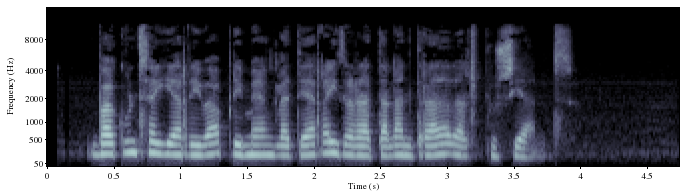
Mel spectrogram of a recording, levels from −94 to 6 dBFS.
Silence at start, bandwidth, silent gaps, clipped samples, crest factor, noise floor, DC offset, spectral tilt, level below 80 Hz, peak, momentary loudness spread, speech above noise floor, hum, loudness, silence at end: 0.35 s; 11.5 kHz; none; under 0.1%; 22 dB; -69 dBFS; under 0.1%; -5 dB/octave; -76 dBFS; -6 dBFS; 11 LU; 43 dB; none; -26 LUFS; 0.8 s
